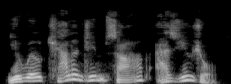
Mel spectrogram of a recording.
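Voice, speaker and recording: A man's voice: fairly high pitch, sing-song, normal speed, gravelly, breathy edge, dry recording, studio quality, pitched above the performer's own voice, full character voice. A man voicing a grave, persuasive Sikh guard who conspires in solemn, formal speech for an audiobook. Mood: hushed, tense.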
